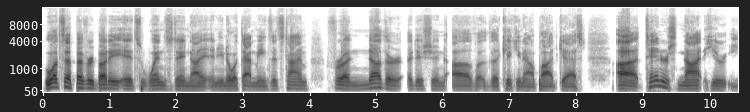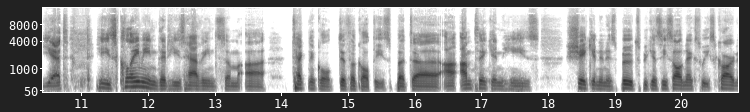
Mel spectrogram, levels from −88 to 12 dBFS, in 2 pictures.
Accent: American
